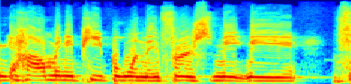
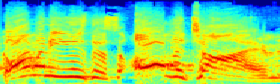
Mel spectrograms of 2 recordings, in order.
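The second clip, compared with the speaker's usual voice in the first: high chirpy enthusiasm; high bubbly mock excitement; mock excited; 9 semitones higher than usual. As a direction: gush like a new buyer. Excited new purchase voice.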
